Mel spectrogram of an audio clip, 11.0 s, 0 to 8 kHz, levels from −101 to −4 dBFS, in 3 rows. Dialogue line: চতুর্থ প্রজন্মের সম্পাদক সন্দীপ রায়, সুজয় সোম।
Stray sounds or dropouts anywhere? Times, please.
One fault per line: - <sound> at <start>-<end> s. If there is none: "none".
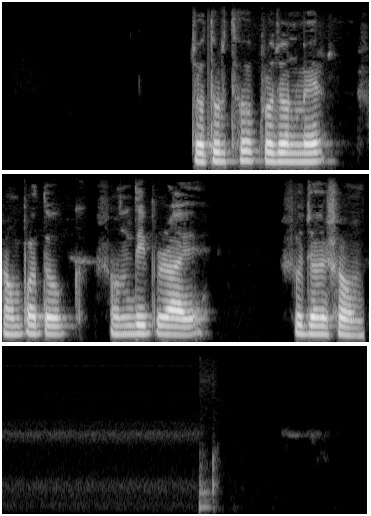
none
